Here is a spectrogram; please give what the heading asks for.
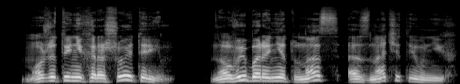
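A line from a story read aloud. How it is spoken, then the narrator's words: Plain. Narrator (Russian): ответил Старлей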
